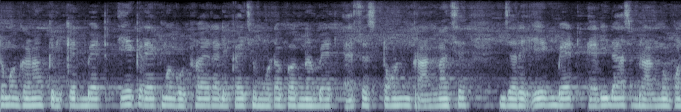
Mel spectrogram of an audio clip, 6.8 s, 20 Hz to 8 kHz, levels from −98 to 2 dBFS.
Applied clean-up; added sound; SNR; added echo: none; none; none; reverberation time 2.8 s.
